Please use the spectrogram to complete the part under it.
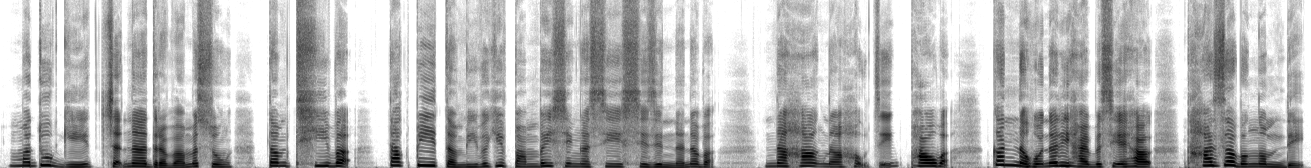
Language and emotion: Manipuri, disgusted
